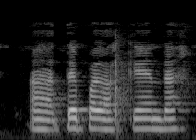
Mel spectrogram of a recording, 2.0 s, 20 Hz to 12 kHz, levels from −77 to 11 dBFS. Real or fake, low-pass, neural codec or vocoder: real; 7.2 kHz; none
